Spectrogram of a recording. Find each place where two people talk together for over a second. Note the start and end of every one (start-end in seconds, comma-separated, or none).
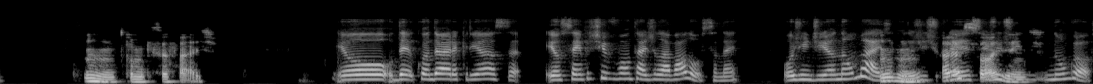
8.8-10.3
